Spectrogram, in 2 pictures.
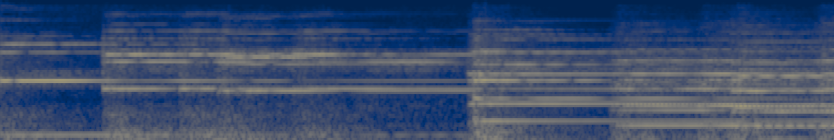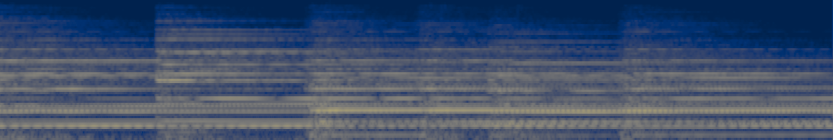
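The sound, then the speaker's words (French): A melody played on large cast bronze Packard bells from Haute-Savoie, France: strikes arriving every half second or so with long ringing overtones that overlap and sustain, loud and resonant, with no voices. “je vous propose, Yves, de terminer ce reportage par ce morceau musical joué avec les cloches Packard”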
